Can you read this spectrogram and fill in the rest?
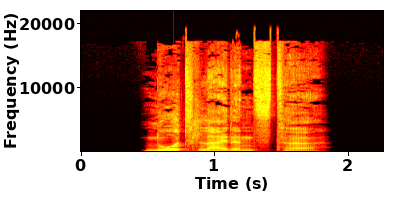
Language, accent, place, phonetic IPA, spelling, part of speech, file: German, Germany, Berlin, [ˈnoːtˌlaɪ̯dənt͡stə], notleidendste, adjective, De-notleidendste.ogg
- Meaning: inflection of notleidend: 1. strong/mixed nominative/accusative feminine singular superlative degree 2. strong nominative/accusative plural superlative degree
